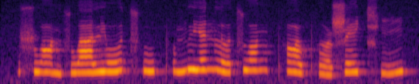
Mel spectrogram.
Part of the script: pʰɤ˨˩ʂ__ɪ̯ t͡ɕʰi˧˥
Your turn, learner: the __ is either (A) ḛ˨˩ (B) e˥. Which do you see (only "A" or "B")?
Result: B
